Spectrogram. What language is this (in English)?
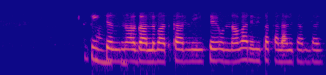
Punjabi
